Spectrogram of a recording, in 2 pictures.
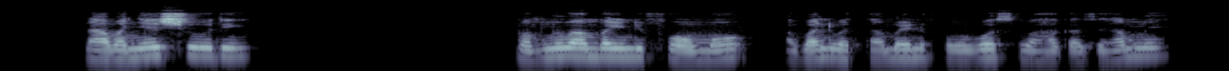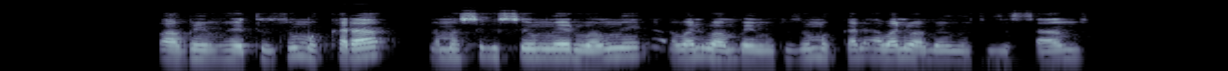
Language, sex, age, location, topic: Kinyarwanda, female, 25-35, Nyagatare, education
